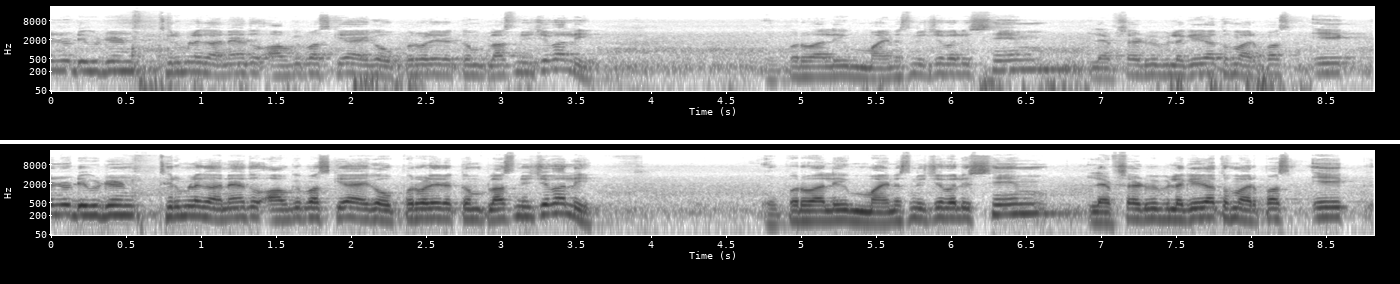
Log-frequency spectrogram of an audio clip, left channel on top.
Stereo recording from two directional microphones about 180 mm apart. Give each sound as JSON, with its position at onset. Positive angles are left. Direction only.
{"t": 0.0, "sound": "speech", "side_deg": -40}
{"t": 4.9, "sound": "speech", "side_deg": -45}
